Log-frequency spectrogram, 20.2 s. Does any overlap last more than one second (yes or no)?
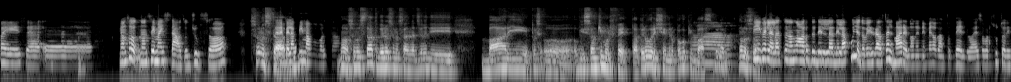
yes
